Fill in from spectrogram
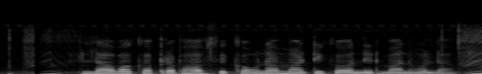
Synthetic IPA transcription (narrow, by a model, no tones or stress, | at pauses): laːʋakapɾɐbʱaːʋsekɐʊnamaːʈikaɔɾnɪɾmaːnɦoːlaː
